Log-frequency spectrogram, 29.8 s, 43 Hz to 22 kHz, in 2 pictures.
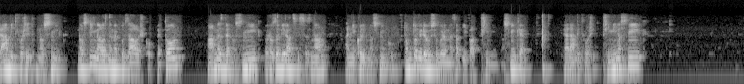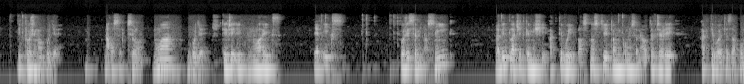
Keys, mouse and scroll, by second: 2.0 scroll down 6, 2.2 click, 5.6 click, 11.0 click, 15.3 click, 21.4 click, 22.2 right click, 22.8 click, 24.9 click, 27.4 click.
